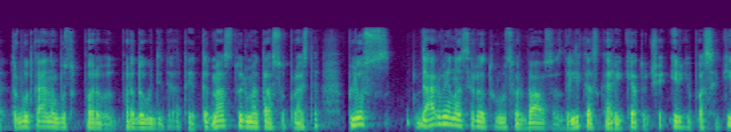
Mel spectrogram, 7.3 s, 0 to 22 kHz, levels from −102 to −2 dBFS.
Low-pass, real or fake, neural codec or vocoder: 9.9 kHz; real; none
